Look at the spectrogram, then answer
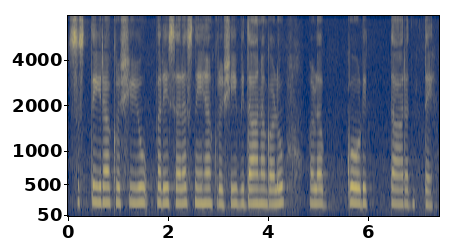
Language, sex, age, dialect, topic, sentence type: Kannada, female, 18-24, Central, agriculture, statement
